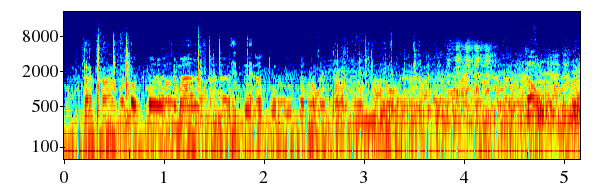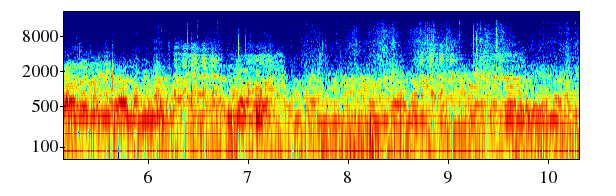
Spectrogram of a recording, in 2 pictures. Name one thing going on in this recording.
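Men talk calmly nearby.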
